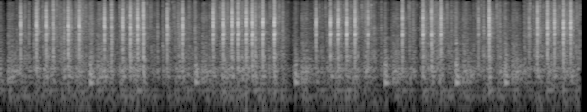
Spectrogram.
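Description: Typewriter keystroke sound effect: rapid, sharp clacks in runs with short pauses, keeping time with on-screen text being typed out letter by letter.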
